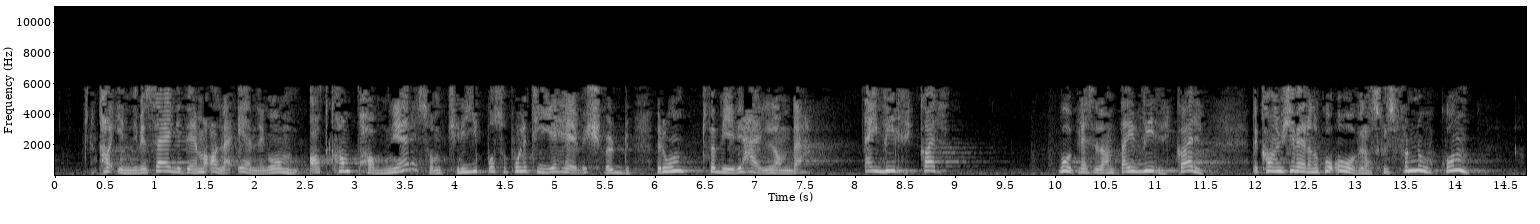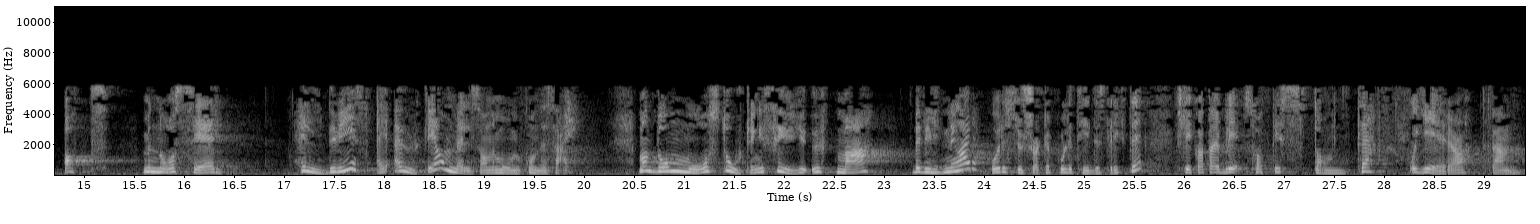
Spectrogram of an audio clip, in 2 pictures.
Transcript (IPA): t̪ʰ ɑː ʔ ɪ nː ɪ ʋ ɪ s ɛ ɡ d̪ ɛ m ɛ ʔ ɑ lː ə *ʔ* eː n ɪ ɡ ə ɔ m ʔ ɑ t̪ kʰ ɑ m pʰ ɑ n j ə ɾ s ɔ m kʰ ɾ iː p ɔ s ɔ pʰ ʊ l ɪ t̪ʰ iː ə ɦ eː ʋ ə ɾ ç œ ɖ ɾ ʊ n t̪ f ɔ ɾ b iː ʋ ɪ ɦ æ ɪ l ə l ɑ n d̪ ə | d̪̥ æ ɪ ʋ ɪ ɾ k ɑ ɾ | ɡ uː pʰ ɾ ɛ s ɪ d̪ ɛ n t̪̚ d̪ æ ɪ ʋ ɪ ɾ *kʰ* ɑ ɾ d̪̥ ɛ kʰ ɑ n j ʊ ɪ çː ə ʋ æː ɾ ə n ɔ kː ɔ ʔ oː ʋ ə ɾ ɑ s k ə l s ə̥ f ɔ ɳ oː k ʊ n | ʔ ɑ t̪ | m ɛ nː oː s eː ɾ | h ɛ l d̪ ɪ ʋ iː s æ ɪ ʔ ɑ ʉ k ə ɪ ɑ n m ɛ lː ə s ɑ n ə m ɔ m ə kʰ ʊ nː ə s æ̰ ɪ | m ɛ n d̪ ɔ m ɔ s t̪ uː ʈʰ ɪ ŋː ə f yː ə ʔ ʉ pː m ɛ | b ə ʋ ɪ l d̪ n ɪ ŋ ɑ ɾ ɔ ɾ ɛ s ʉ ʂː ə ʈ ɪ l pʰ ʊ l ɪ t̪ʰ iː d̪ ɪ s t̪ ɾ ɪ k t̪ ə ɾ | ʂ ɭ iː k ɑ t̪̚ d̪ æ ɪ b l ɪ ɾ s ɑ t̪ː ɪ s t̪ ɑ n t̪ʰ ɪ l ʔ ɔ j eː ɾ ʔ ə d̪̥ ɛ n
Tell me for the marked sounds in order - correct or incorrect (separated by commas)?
correct, incorrect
